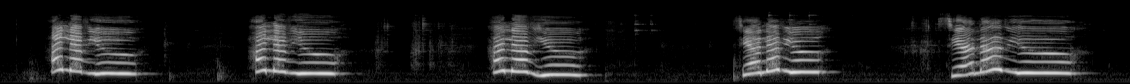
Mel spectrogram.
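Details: Siberian Husky puppy Jacob, a family pet at home, 'saying I love you': five drawn-out, whining howl-like calls with rich harmonics, each about a second long and rising then settling, repeated every two seconds or so in a small indoor room.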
